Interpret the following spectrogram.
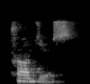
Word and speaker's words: produce: Please pay attention that the noun has a stress on O, produce. There is a verb to produce, but here you pronounce it produce.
